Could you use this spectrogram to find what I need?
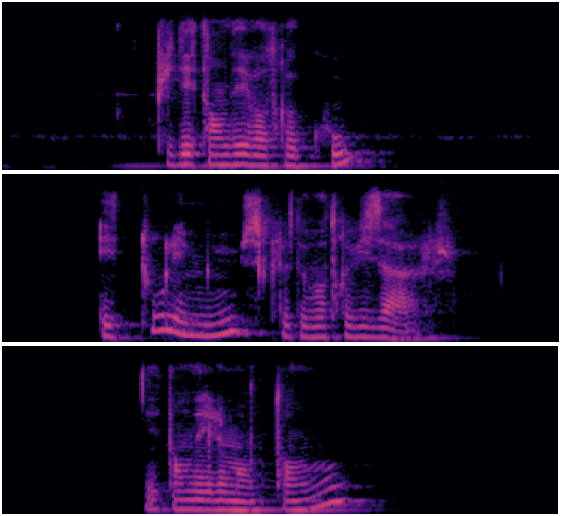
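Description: A woman speaks calmly and slowly, close by, in short phrases with pauses.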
